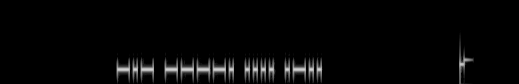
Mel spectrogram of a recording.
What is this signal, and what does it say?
Morse code, heard as a keyed tone, about 30 wpm, 700 Hz. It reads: K9HL
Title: USA Call Signs - 4 Characters - 2x Character Spacing - 30wpm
